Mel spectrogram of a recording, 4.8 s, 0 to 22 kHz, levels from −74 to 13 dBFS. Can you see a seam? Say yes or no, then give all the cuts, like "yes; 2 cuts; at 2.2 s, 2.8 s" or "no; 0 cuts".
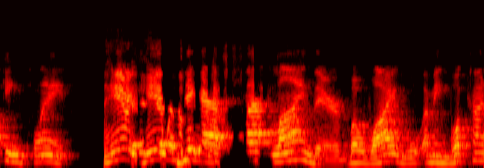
yes; 1 cut; at 1.1 s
